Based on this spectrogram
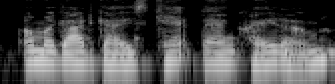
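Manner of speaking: gentle, very quiet, soft voice. Demonstrating a way you can't get the point across: soft voice. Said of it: "you can't do it with a soft voice like".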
